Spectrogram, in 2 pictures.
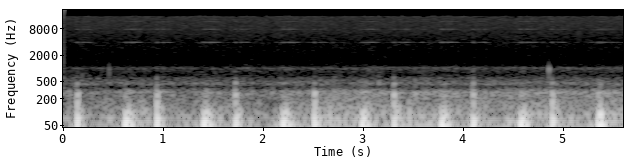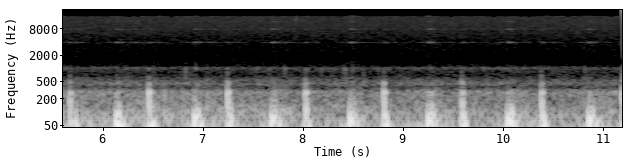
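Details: Resting heartbeat of a woman who reports she recently began getting tachycardia again: steady, regular low heart thumps at about 76 beats a minute, a normal resting heartbeat.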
